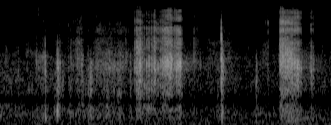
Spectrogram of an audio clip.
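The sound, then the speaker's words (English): A paper form is folded and creased along a dotted line, then torn into two parts. Quiet, papery crinkles and rips come in a few short bursts, the last one sharper. “Now, what I want you to do, I want you to fold this on the dotted line. Fold that on the dotted line and crease it. And then go on and tear that.”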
